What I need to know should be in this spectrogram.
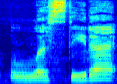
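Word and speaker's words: Lysteda: through um but again that medicine was called list EDA and it's ly s te da and I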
